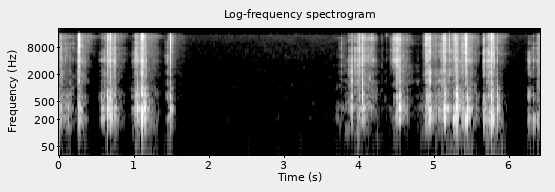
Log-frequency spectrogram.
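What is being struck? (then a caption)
Dried porous konjac sponge scraped with a wooden spoon. A hand-sized, shell-shaped, porous dried konjac sponge held in the hand is scratched and rubbed with the back of a small wooden spoon. Short, crisp, scratchy bursts come in clusters with a silent pause in the middle.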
